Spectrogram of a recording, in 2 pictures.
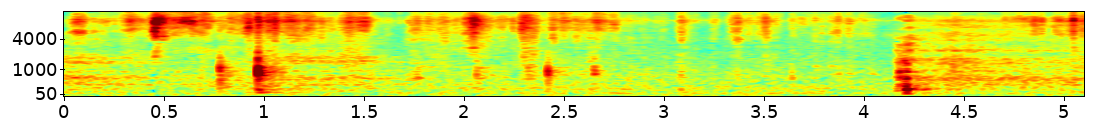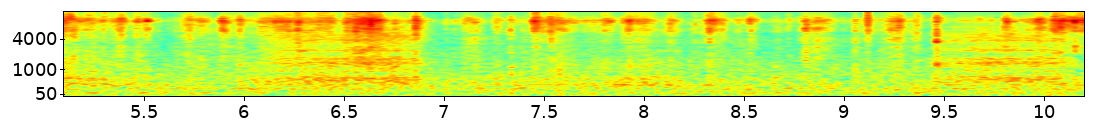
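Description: Faint rustling of a paper strip being handled and knotted around a bundle of cinnamon sticks, with a few small clicks, the sharpest about a second in and about four seconds in.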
